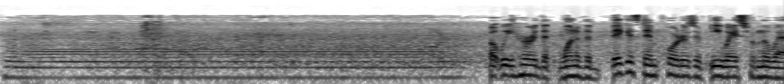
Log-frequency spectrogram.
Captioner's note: boat horn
